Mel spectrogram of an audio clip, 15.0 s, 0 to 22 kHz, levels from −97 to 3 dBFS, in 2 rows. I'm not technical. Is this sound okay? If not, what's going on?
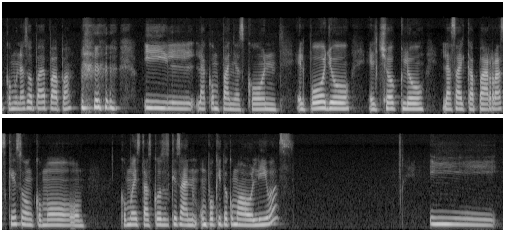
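Yes, nothing in this recording points to a technical fault.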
